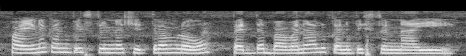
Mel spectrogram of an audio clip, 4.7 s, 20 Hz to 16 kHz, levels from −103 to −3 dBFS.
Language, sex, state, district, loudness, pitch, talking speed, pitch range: Telugu, female, Telangana, Hyderabad, -13 LUFS, 235 Hz, 75 wpm, 220-250 Hz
